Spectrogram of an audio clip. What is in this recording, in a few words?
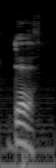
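"dere", Nigerian Pidgin, male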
